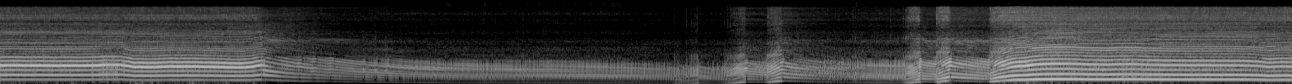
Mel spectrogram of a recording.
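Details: Husqvarna 50 Partner 5000 hybrid race chainsaw after a rebuild with a machined piston taper; the tune has become finicky at idle. It screams at full revs, drops to a steady idle, then picks up crisply on blips without bogging. Normal running.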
